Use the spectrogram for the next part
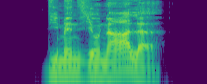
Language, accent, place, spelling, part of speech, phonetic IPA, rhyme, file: German, Germany, Berlin, dimensionale, adjective, [dimɛnzi̯oˈnaːlə], -aːlə, De-dimensionale.ogg
- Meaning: inflection of dimensional: 1. strong/mixed nominative/accusative feminine singular 2. strong nominative/accusative plural 3. weak nominative all-gender singular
